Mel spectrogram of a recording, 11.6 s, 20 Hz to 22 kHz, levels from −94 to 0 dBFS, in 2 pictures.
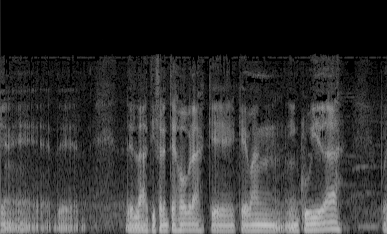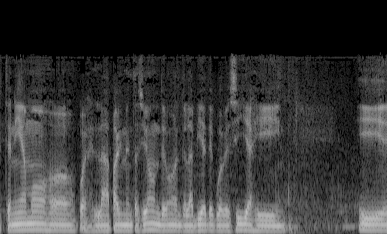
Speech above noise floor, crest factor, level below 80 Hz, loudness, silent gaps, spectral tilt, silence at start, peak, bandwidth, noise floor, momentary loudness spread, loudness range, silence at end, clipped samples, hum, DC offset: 25 dB; 14 dB; -50 dBFS; -29 LUFS; none; -6.5 dB/octave; 0 s; -16 dBFS; 8.4 kHz; -53 dBFS; 13 LU; 2 LU; 0 s; under 0.1%; none; under 0.1%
